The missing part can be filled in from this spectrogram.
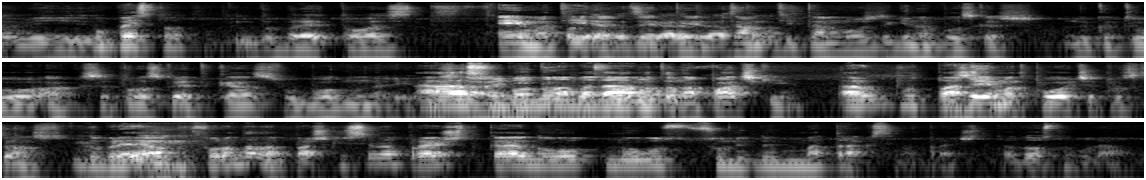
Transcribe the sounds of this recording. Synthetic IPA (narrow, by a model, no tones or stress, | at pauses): ɐmipopɛt̪st̪ɔt̪ind̪obɾɛt̪ɔɛst̪ | ɛmɐt̪iɐt̪ɛɛt̪amt̪it̪amːɔʒɛd̪ɐɡʲinɐbˠəskəʃd̪okɐt̪ɔɐ̰ko̥sɛpɾɔst̪oɛt̪ɐ̥kasvobɔd̪nonɐlḭassavɛonbd̪noapd̪aɔɾmɐt̪ənɐpat͡ʃk̟i | ɐpot̪̚pazɐɛmɐt̪pɔvɛt͡ʃɛpɾost̪ɾanst̪vod̪obɾɛd̪ɛɐpot̪fɔɾmət̪ənɐpat͡ʃkiʃsɛnɐpɾaviʃt̪ɐ̥kaɛnoʊt̪mnɔɡʊsolid̪ɛnmɐt̪ɾaksɛnɐpɾa̰viʃt̪ɐ̥kad̪ɔst̪əɡolʲa̰m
